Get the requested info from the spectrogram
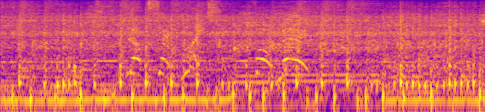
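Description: Loud punk or heavy rock band recording: electric guitar over a busy drum kit, the low end thinning out for a moment near the middle.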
